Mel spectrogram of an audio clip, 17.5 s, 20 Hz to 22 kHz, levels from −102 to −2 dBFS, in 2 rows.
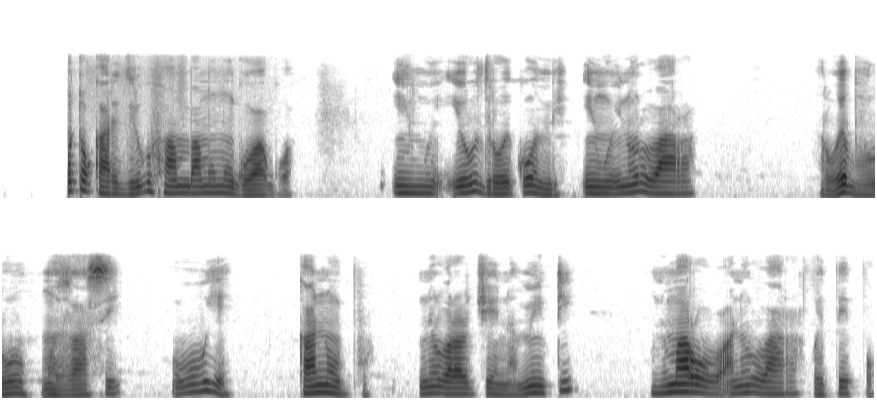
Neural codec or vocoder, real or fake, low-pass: none; real; 7.2 kHz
